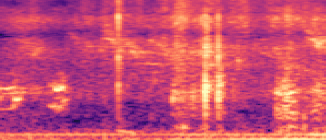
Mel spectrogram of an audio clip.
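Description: Margaret, a backyard chicken, gives a few soft clucks close by over a low steady hum during evening chores.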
